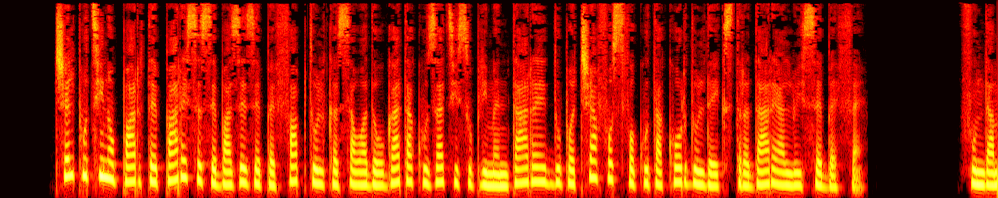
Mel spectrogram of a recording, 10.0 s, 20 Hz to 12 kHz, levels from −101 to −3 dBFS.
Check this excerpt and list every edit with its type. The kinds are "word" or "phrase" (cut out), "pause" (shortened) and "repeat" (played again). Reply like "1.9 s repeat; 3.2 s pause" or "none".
none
